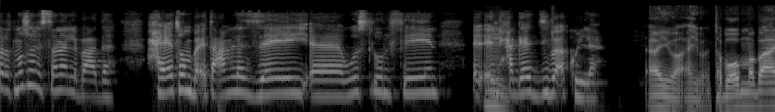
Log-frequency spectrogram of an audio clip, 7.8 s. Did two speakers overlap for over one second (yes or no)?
no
